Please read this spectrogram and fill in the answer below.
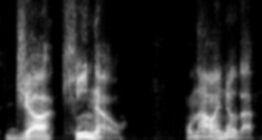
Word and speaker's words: Giacchino: Michael Giacchino told us in Downtown Disney that it's pronounced Giacchino.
